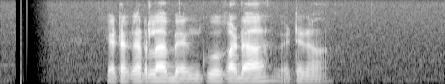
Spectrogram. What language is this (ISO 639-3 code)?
sin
